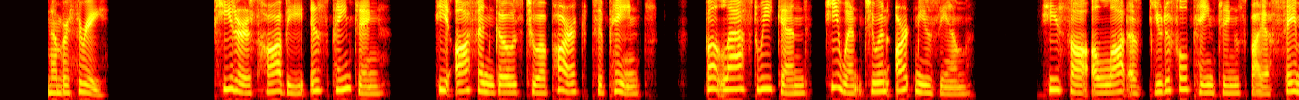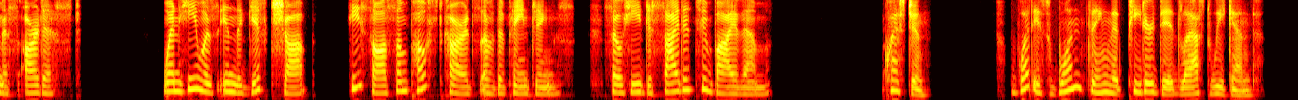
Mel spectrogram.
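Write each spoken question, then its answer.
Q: What is one thing that Peter did last weekend?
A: He went to an art museum and bought postcards.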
